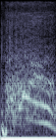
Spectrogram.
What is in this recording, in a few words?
ik punch; ikplus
